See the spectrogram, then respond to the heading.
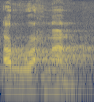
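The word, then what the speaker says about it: الرحمن: yang diikuti ro Nah jadi cara membaca huruf lam itu dimasukkan ke huruf g jadi Arrahman Nah di sini kan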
